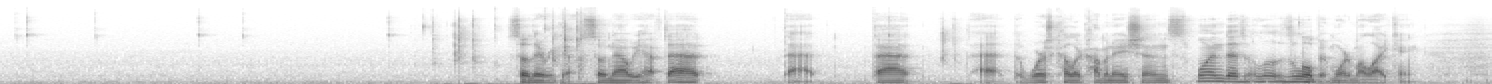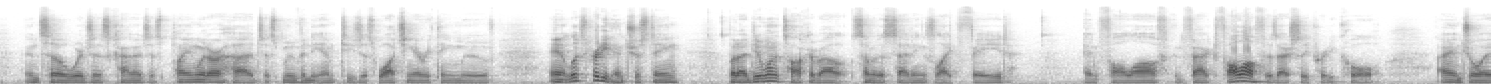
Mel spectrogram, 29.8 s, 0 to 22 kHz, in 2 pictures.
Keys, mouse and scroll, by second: 0.0 click, 0.8 click, 2.3 click, 4.4 a, 4.8 middle click, 7.7-8.3 scroll down 2, 8.6 click, 9.2 g, 21.9 click, 23.3 click, 25.6 click.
